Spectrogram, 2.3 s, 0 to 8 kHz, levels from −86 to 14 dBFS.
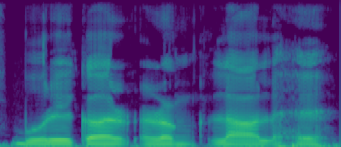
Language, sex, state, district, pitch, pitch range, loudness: Hindi, male, Jharkhand, Deoghar, 105 Hz, 100-110 Hz, -17 LUFS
